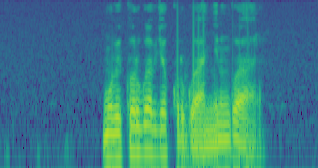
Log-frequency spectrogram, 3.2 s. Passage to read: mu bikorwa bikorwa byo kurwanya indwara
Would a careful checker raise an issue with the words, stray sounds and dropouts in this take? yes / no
yes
